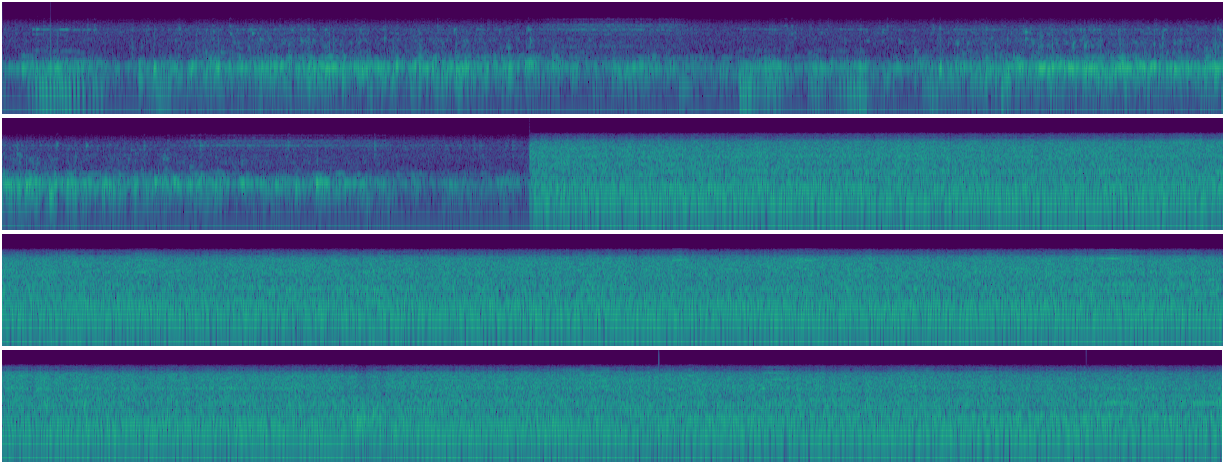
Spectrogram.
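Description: Muffled underwater sound of scuba diving, a low, uneven bubbling with short lulls. About nine seconds in it cuts abruptly to a boat's engine running steadily at speed under the rush of water and wind.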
